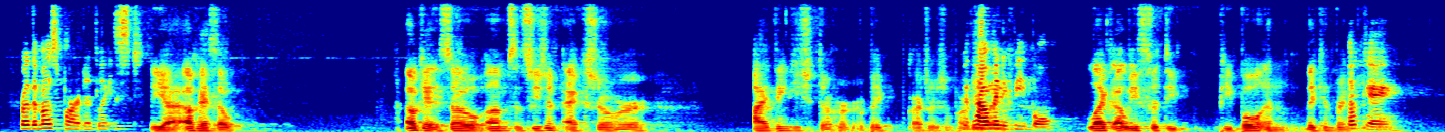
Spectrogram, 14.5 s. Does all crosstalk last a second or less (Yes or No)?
Yes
